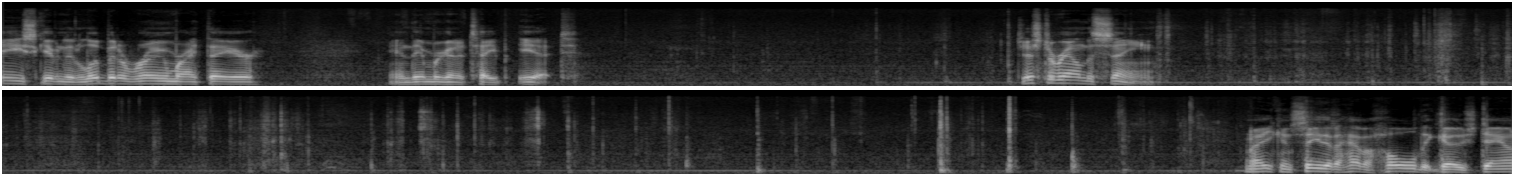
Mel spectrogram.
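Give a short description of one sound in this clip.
A plastic bottle crinkles and taps as it is handled.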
